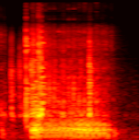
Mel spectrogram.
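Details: Japanese-made, landscaper-grade two-stroke found at a garage sale; the owner suspects the carburetor diaphragm has stiffened from ethanol fuel. After priming, a ragged burst of rapid popping lasts about a second, then cuts out. It fires but won't stay running yet.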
